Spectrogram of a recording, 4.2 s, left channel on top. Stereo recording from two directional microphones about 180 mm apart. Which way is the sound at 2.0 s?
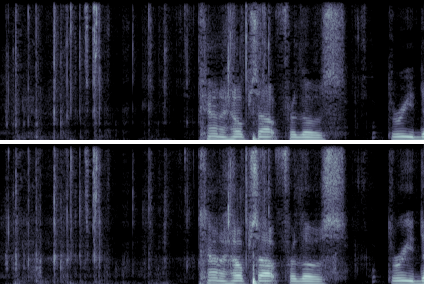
55° left (ahead or behind).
